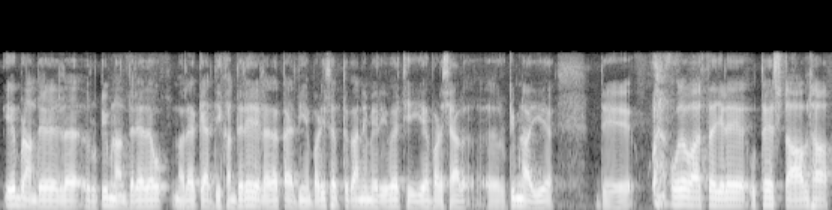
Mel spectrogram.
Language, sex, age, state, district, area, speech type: Dogri, male, 60+, Jammu and Kashmir, Reasi, rural, spontaneous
